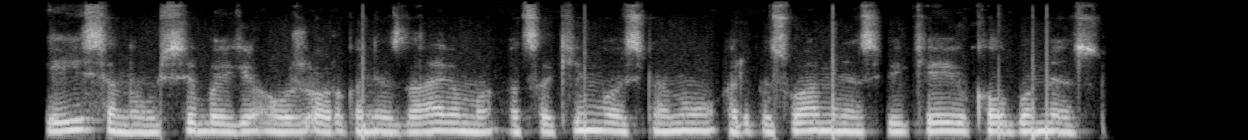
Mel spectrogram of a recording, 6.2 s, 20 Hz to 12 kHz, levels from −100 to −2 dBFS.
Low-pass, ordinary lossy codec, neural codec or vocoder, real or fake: 10.8 kHz; Opus, 24 kbps; vocoder, 44.1 kHz, 128 mel bands every 512 samples, BigVGAN v2; fake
